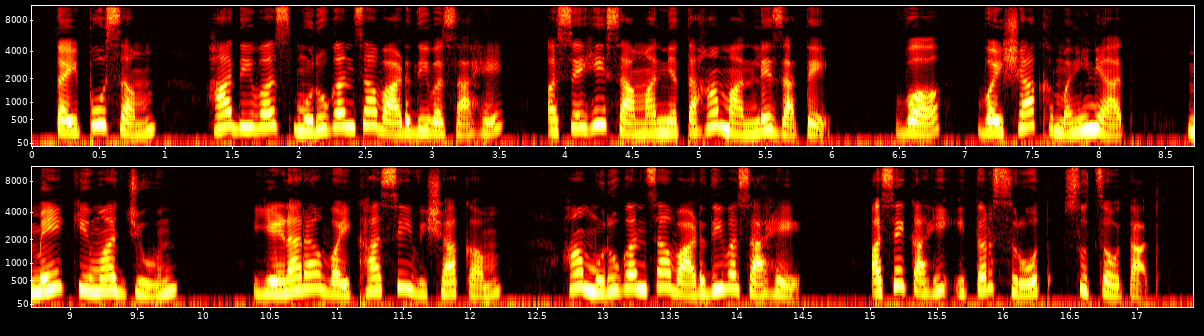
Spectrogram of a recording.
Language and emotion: Marathi, neutral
